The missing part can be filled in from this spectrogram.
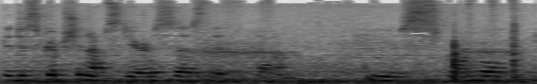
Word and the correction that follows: scumbled: paint. I don't know if I pronounced it. Scumbled. – Scumbled? – Yeah.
